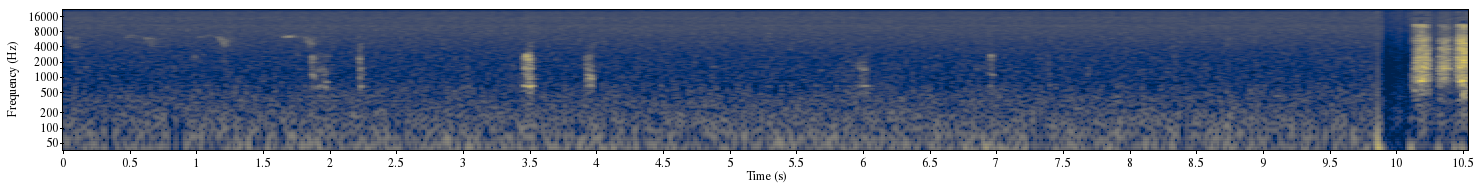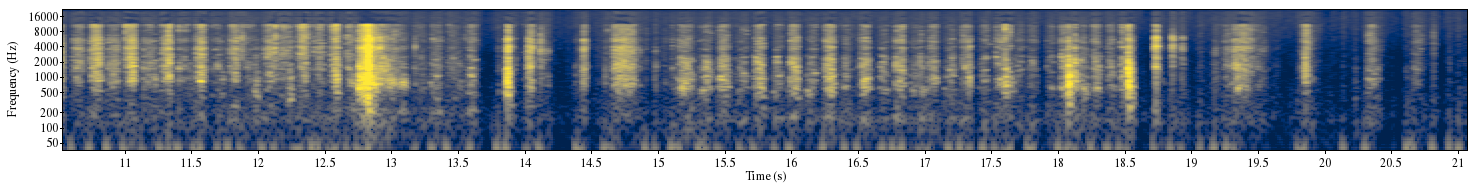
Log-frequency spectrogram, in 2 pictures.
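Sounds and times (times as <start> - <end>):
faint rapid scratching and crackling: 10.1 - 21.0.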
